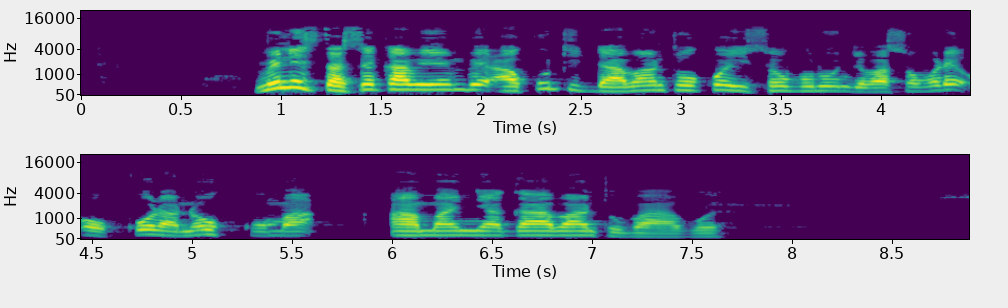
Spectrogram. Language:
Ganda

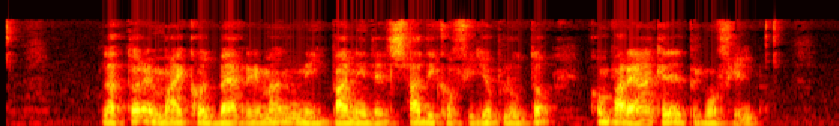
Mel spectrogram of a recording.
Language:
Italian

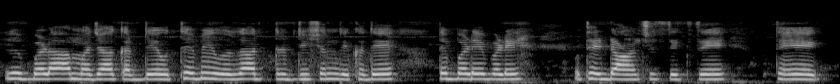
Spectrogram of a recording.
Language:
Dogri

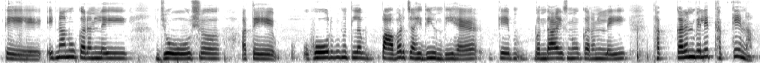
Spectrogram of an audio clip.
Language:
Punjabi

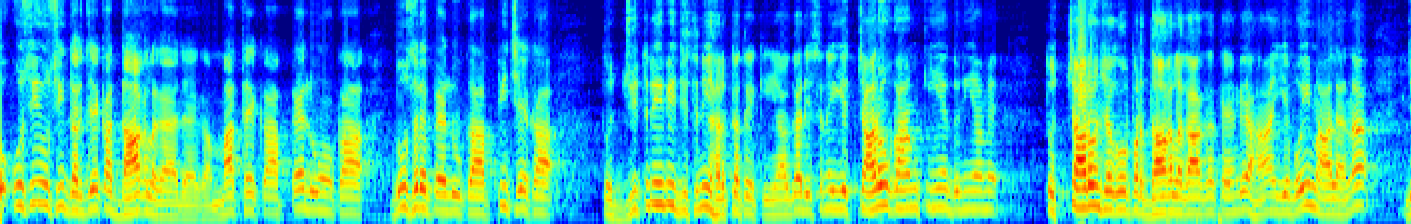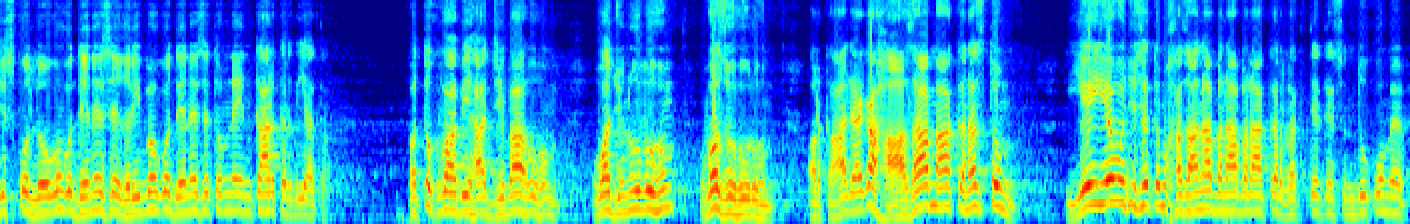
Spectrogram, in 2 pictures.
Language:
Urdu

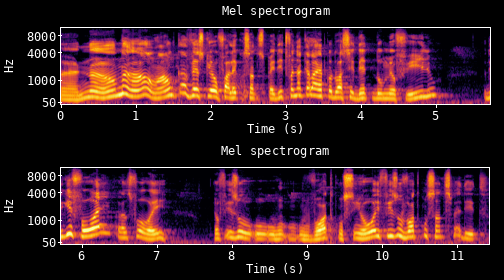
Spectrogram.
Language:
Portuguese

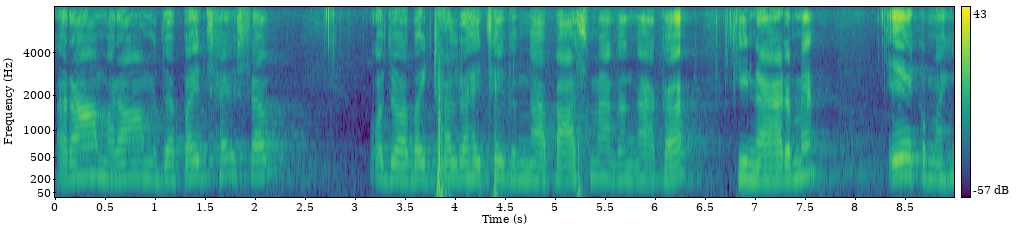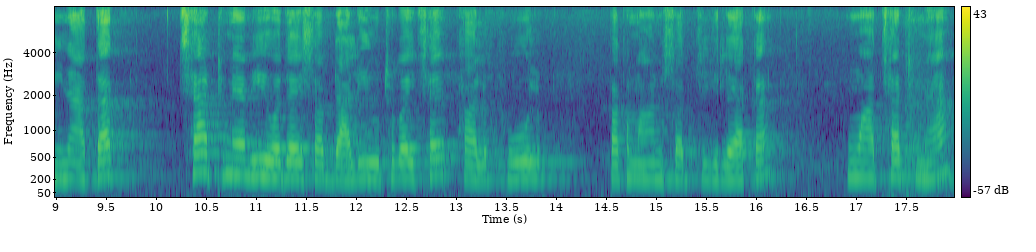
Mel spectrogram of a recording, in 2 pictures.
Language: Maithili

